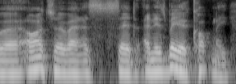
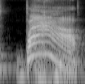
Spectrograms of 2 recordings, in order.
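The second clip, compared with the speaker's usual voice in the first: high mock American "Bob", said as "Bahb"; exaggerated Washington vowel on "Bob"; Washington accent; 11 semitones higher than usual. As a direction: imitate the Washington man failing at "Bob". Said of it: "he couldn't do it".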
